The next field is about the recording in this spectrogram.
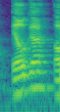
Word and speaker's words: ILGA: For those of you who don't know what ILJA is, well, if you've been watching this show, you probably have learned what ILJA is. ILGA.gov. – Yes, we call it ILGA. – ILGA? Okay. – Yeah, hard G.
